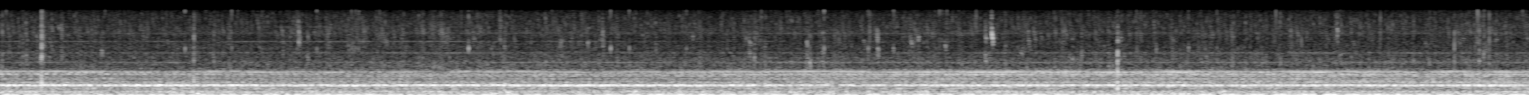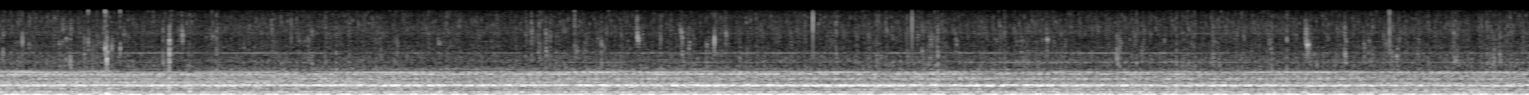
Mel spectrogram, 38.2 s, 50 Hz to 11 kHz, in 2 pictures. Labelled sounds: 29.3	34.3	vessel noise, 0 to 8.0 kHz

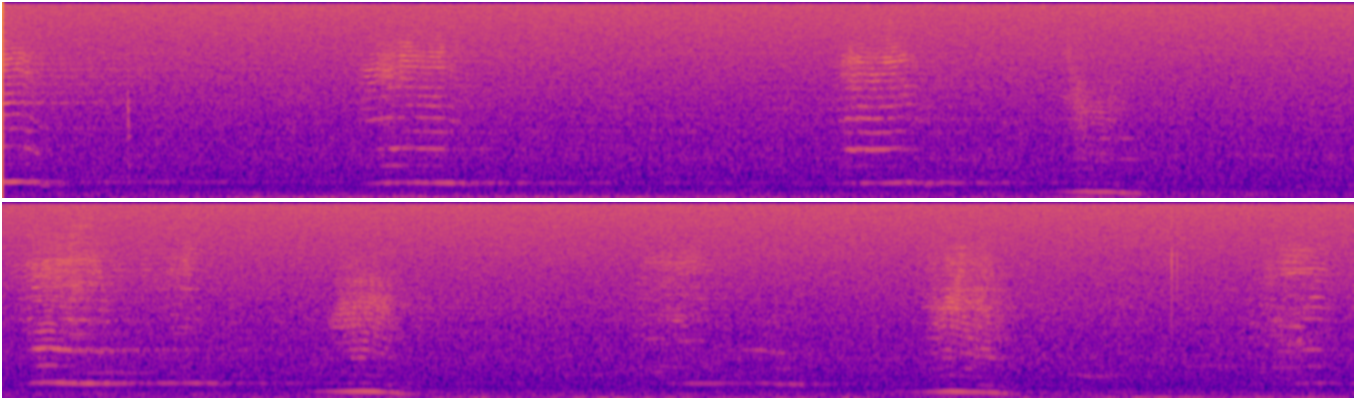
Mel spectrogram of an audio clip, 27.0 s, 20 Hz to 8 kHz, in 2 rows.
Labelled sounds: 0.1	0.3	humpback whale, 0.99 to 1.1 kHz
1.0	1.3	humpback whale, 1.6 to 3.6 kHz
3.6	4.5	humpback whale, 0.80 to 3.5 kHz
5.0	5.5	humpback whale, 3.6 to 3.7 kHz
8.4	9.1	humpback whale, 0.80 to 3.5 kHz
10.8	11.1	humpback whale, 1.3 to 1.5 kHz
13.8	14.4	humpback whale, 0.80 to 3.3 kHz
16.8	17.1	humpback whale, 1.1 to 1.7 kHz
22.7	23.1	humpback whale, 1.1 to 1.8 kHz
26.2	26.8	humpback whale, 1.1 to 2.8 kHz

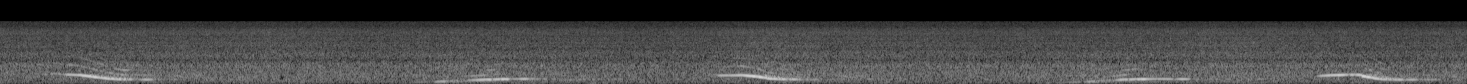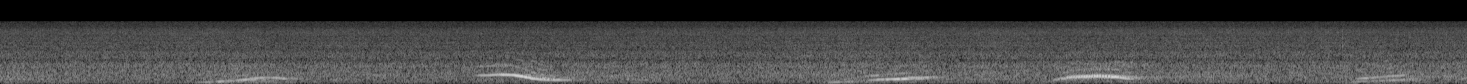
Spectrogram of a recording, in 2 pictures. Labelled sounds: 19.5	19.8	humpback whale, 0.84 to 1.0 kHz

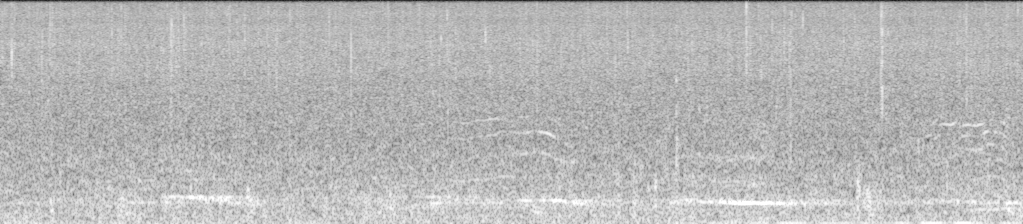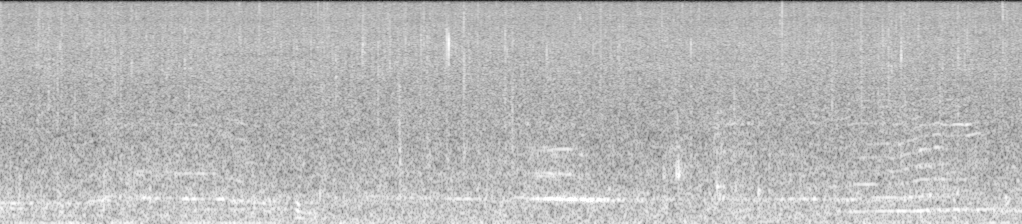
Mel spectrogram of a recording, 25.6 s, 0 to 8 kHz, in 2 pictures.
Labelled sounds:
6.7	7.0	humpback whale, 1.1 to 1.3 kHz
19.6	19.9	humpback whale, 0.91 to 1.1 kHz

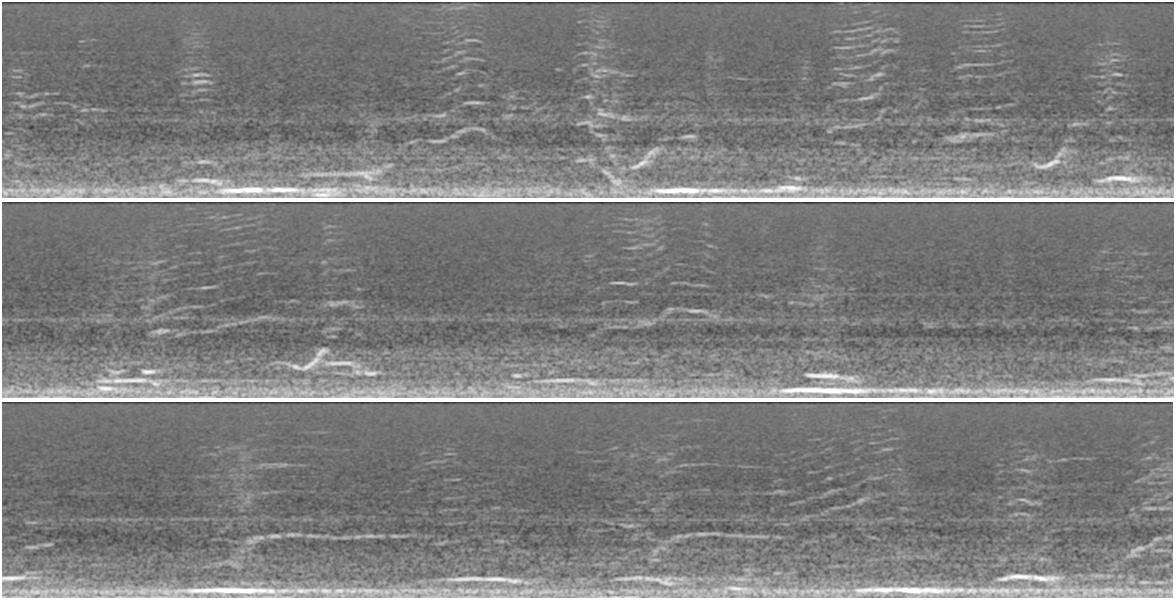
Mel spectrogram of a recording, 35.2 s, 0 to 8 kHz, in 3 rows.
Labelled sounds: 0.1	0.6	humpback whale, 1.5 to 1.9 kHz
1.7	2.1	humpback whale, 2.1 to 2.8 kHz
4.2	5.2	humpback whale, 0.83 to 4.9 kHz
5.8	6.4	humpback whale, 0.86 to 2.8 kHz
7.2	9.0	humpback whale, 0.99 to 5.3 kHz
9.4	10.2	humpback whale, 0.83 to 6.0 kHz
10.9	11.2	humpback whale, 4.0 to 4.3 kHz
13.2	15.4	humpback whale, 0.93 to 6.6 kHz
17.6	19.9	humpback whale, 0.93 to 6.1 kHz
23.7	24.0	humpback whale, 0.80 to 0.86 kHz
25.9	26.7	humpback whale, 0.80 to 5.0 kHz
27.7	28.1	humpback whale, 1.7 to 3.2 kHz
30.0	32.4	humpback whale, 0.80 to 3.8 kHz
33.5	34.4	humpback whale, 1.5 to 3.3 kHz
34.8	35.1	humpback whale, 0.80 to 3.0 kHz

